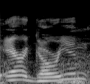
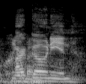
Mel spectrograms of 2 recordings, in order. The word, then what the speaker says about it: Argonian: That's really to do Aragorian? I don't know how you pronounce it. Argonian.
